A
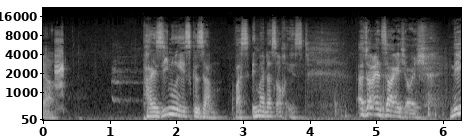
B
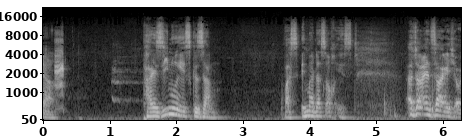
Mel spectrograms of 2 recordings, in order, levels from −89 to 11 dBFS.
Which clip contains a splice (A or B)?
A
